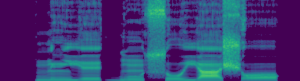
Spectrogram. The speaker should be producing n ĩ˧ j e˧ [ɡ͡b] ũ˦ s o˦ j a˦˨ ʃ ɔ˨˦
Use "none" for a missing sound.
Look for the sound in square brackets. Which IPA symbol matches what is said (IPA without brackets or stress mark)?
ɡ͡b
